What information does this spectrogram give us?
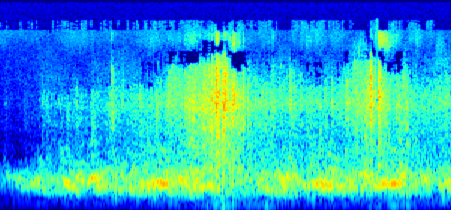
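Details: Rock pigeons cooing together with wing flapping: a dense, continuous low murmur of overlapping coos, swelling and fading, broken by sharp clattering wingbeats near the middle and again toward the end.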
